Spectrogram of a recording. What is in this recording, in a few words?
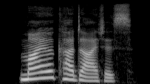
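"myocarditis", British English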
